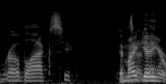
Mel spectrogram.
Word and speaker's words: Roblox: Roblox. Am I getting it wrong? It's not roadblocks, like there's a roadblock in your way on the way to the store.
